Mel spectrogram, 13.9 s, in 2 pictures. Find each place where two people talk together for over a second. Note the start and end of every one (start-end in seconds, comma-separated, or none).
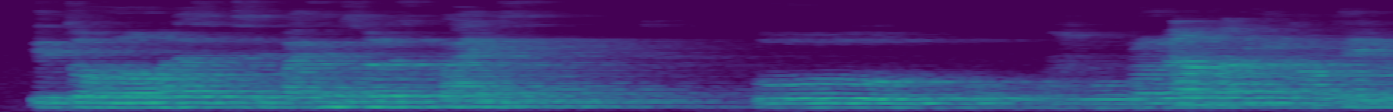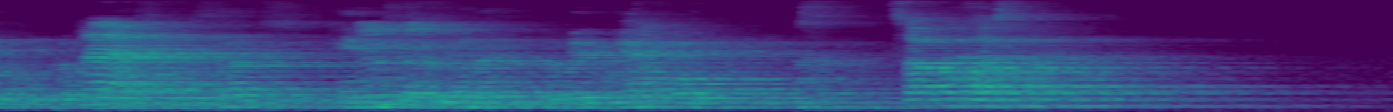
none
